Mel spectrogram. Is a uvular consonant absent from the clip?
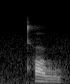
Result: no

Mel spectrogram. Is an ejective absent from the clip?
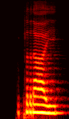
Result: yes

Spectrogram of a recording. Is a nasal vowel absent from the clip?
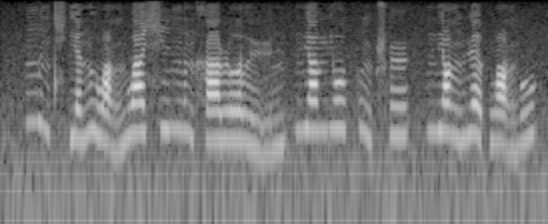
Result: yes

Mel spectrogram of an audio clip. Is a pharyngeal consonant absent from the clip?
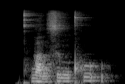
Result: yes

